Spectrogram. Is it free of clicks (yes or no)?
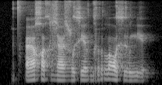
yes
